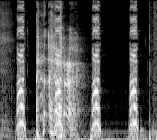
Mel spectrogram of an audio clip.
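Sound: blowing nose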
